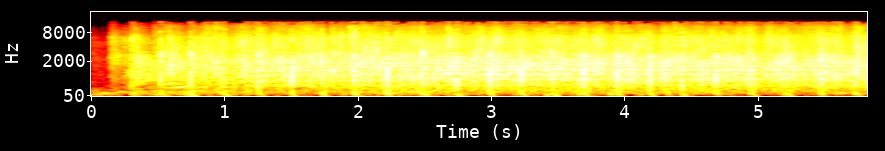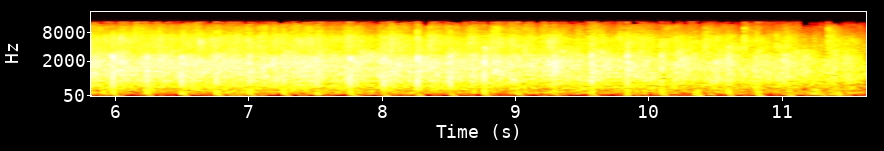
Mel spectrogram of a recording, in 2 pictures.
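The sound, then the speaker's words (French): Sustained audience applause for three panel speakers, a dense wash of many hands clapping, steady and loud for about twelve seconds with no voices standing out. “Peut-être on commence par les applaudissements.”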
